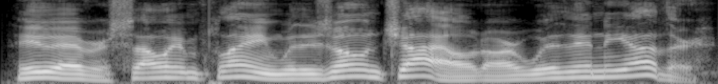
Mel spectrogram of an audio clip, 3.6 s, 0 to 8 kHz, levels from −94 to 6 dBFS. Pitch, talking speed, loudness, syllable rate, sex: 145 Hz, 215 wpm, -16 LUFS, 4.7 syllables/s, male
